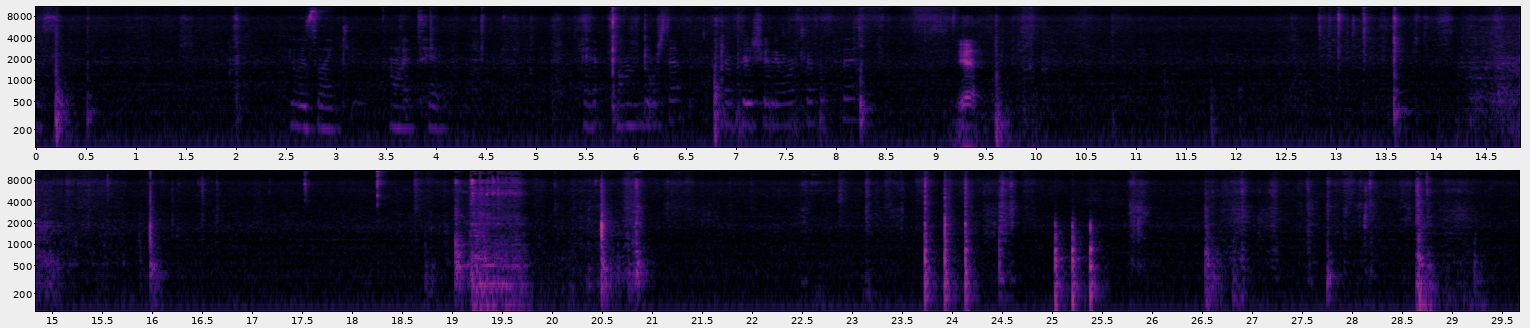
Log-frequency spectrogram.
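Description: A lid knocks and thuds as a box is handled.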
